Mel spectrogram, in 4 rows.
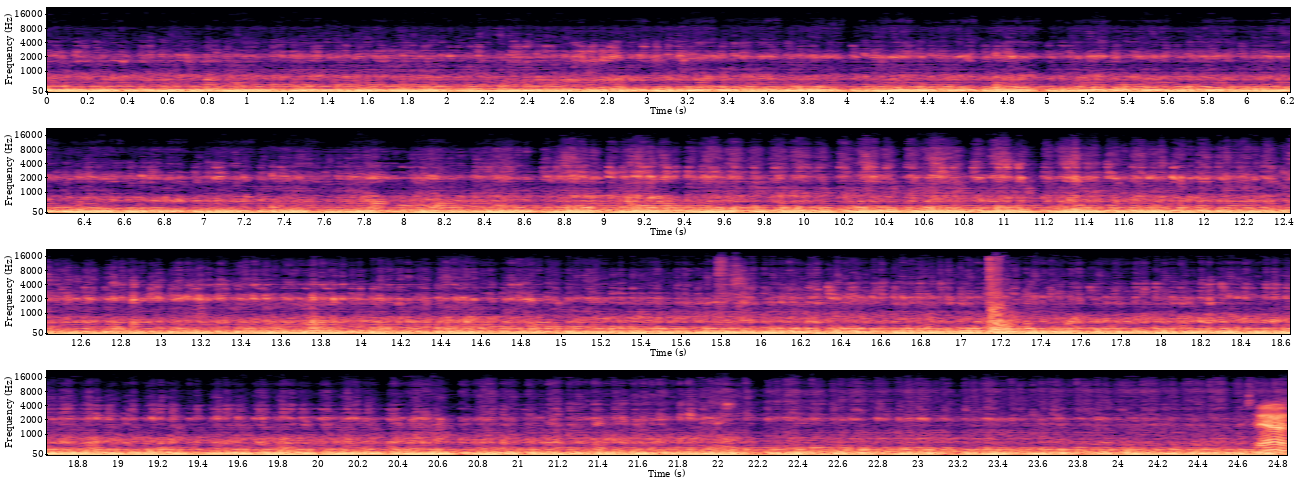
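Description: A 1988 Chevy Monte Carlo SS with a 400 four-bolt-main V8 and a lumpy cam idles steadily up close, a loud, even low rumble with light mechanical clatter running throughout.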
